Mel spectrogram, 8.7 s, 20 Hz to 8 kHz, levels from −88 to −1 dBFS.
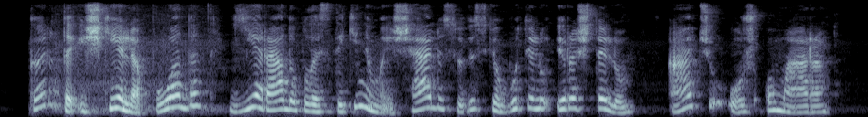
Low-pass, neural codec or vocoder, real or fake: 7.2 kHz; vocoder, 44.1 kHz, 80 mel bands, Vocos; fake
